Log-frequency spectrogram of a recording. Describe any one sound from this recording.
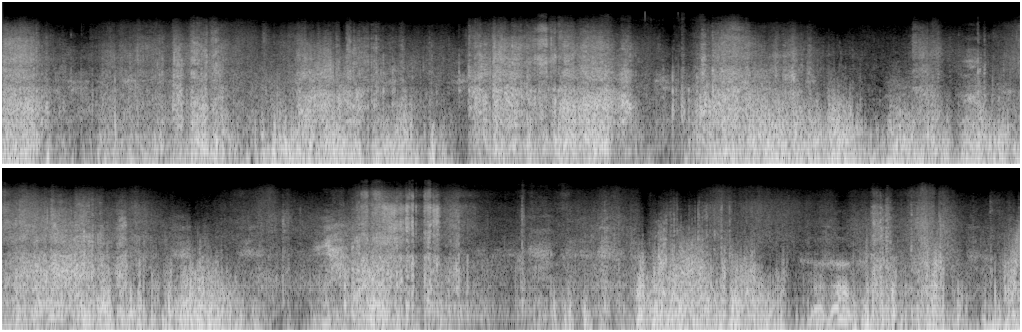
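Wind rushes loudly past close by.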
